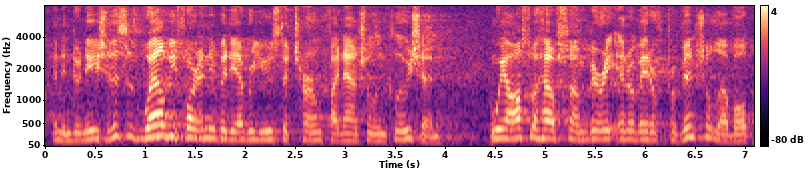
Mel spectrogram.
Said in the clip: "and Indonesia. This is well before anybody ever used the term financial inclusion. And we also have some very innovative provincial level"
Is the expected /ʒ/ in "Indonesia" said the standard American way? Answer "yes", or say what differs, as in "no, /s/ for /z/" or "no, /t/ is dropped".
yes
